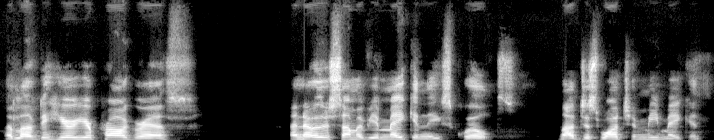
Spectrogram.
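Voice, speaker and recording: A woman's voice: lowish voice, fairly even intonation, measured pace, no echo. An older woman teaching a quilting tutorial, chatting with her viewers while she sews. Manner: folksy, talks to viewers while sewing.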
